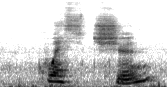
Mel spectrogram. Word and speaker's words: question: Le T-I-O-N se dit ch. Question.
